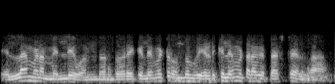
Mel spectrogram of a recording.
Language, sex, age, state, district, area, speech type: Kannada, male, 30-45, Karnataka, Davanagere, urban, conversation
